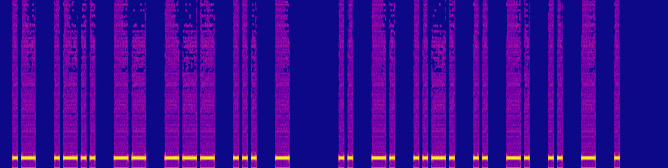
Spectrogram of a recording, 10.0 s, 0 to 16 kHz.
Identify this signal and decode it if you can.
Morse code, heard as a keyed tone, about 18 wpm, spaced as for 15 wpm, 1000 Hz. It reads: ALMOST INFINITE
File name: qotdfiles / 15wpm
